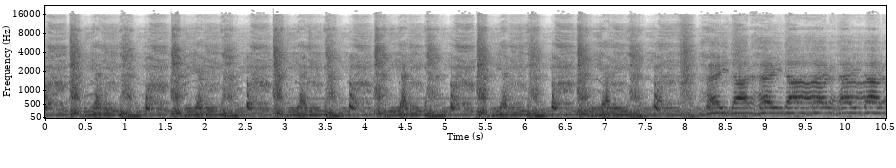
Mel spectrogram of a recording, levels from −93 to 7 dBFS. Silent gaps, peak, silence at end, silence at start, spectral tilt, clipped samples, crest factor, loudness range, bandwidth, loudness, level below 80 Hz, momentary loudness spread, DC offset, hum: none; 0 dBFS; 0 s; 0 s; -5 dB/octave; under 0.1%; 16 dB; 1 LU; 17.5 kHz; -17 LUFS; -34 dBFS; 3 LU; under 0.1%; none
